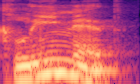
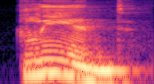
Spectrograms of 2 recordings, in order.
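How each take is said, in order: First: The ending is an extra "ed" syllable. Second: The ending is a plain D sound. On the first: The speaker calls it wrong. "así se leería si lo pronuncio como está escrito, pero así no debe de sonar" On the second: The speaker calls it right. "una D al final"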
